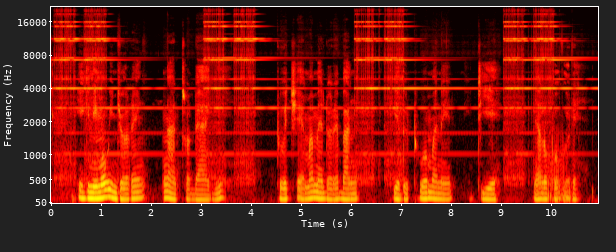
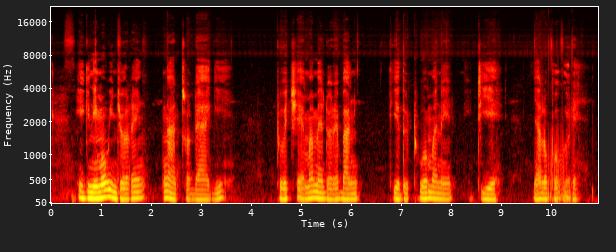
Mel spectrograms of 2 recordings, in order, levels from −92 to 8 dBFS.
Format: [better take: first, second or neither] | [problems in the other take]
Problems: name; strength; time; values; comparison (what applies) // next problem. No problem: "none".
second | background sound (Telephone); 2 dB below the speech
